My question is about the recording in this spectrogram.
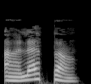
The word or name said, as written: un lapin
